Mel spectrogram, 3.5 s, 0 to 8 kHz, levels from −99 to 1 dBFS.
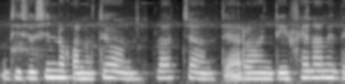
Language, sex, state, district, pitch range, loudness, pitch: Chakma, female, Tripura, Unakoti, 205-235 Hz, -14 LUFS, 220 Hz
